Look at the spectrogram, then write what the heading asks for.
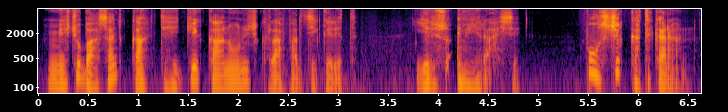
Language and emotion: Kashmiri, disgusted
